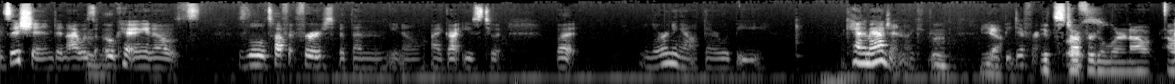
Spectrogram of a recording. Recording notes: Note: this episode features a single microphone due to logistical difficulties. We apologize for the audio quality, but we will return to our usual microphones soon!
